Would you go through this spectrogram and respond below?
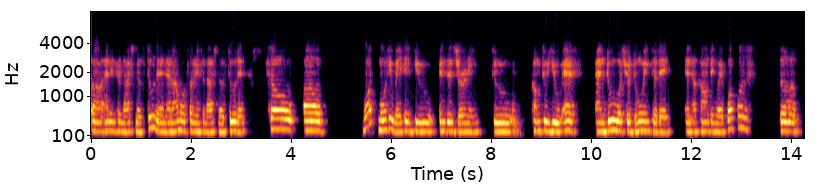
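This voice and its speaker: A man's voice: fairly high pitch, steady tone, measured pace. Young man over tinny call audio. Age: young adult. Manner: hesitant questions with "um" and "like". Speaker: student interviewer, host. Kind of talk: casual interview.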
